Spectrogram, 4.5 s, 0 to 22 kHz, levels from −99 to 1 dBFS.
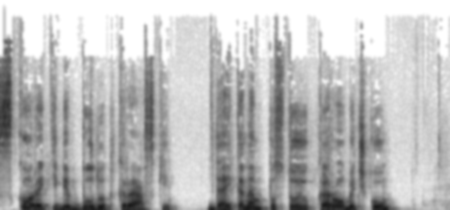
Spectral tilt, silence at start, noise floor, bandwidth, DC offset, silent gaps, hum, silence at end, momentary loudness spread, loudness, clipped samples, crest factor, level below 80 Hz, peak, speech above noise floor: -4 dB/octave; 0 s; -51 dBFS; 19.5 kHz; under 0.1%; none; none; 0.6 s; 8 LU; -13 LUFS; under 0.1%; 14 dB; -62 dBFS; 0 dBFS; 38 dB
